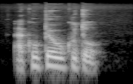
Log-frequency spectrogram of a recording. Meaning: 1. very dense, very thick, thick as a pea soup 2. very heavy, very thick, very strong; that you could cut with a knife
- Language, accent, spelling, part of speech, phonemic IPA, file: French, France, à couper au couteau, adjective, /a ku.pe o ku.to/, LL-Q150 (fra)-à couper au couteau.wav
